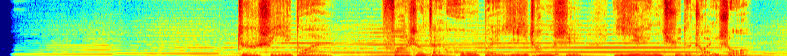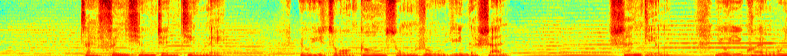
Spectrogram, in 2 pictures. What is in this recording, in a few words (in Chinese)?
男 记录片 娓娓叙述; 这是一段发生在...的传说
